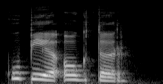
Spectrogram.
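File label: "ку пиӧ ог тӧр", Komi, female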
